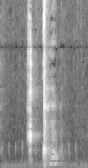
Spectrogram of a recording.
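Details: A short in-breath, then one sharp explosive sneeze with a brief trailing breath, in a quiet room; sneezing.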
